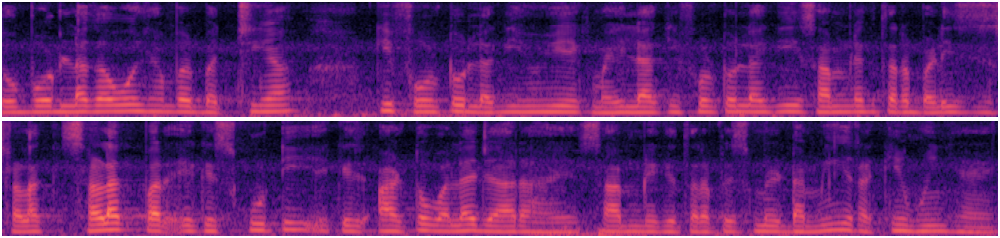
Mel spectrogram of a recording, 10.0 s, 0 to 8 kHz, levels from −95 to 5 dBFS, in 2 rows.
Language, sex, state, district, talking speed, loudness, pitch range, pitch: Hindi, male, Maharashtra, Pune, 245 wpm, -32 LUFS, 135-155 Hz, 145 Hz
